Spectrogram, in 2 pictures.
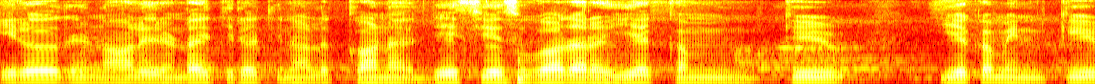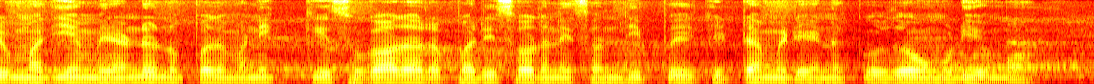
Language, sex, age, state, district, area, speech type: Tamil, male, 18-30, Tamil Nadu, Ranipet, rural, read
